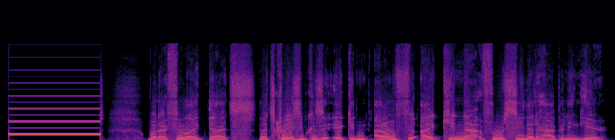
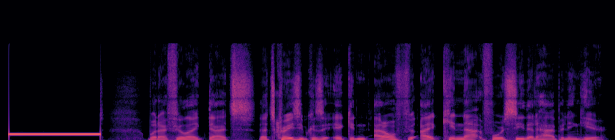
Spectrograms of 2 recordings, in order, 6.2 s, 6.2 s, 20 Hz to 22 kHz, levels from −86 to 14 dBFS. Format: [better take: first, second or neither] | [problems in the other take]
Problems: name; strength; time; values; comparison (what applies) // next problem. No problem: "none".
second | distortion; heavy; 5 dB below the speech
